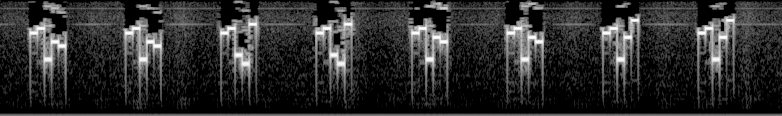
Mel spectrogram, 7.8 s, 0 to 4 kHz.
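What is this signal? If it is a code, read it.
Five-tone selective call (ZVEI), heard as quick runs of five tones, tones of about 80 ms. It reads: 89265 89265 89310 89310 89276 89276 89277 89277
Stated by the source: ZVEI five-tone selective call received by SDR, fire brigade Feuerwehr Orlamünde.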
